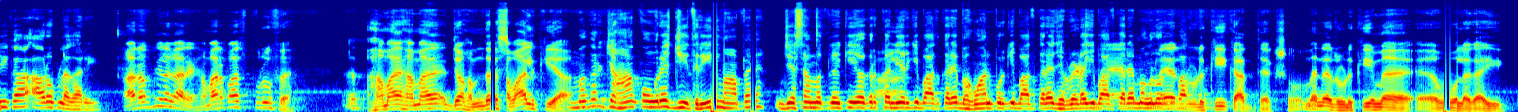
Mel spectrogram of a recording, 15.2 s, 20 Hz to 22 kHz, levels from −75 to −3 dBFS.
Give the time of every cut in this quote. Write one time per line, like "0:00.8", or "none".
none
